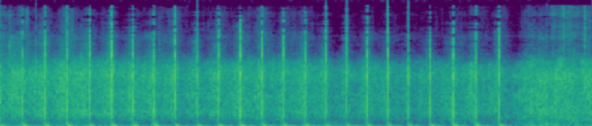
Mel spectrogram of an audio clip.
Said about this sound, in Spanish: Vamos a darle un aplauso por su trabajo.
